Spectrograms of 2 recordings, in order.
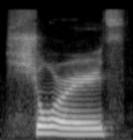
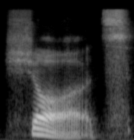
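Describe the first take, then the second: First: "shorts" with the R clearly curled; American-style "shorts", R sounded before the TS. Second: Slow "shorts" as "shawts", no R; British "shorts" with a long rounded vowel, silent R. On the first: (美式 shorts，要卷舌) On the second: (英式 shorts，不卷舌) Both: Shown as a demonstration. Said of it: "英国人念shorts".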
